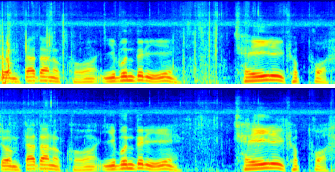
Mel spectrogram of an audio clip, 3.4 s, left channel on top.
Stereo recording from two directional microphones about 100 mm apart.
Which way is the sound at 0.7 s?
30° left (ahead or behind).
